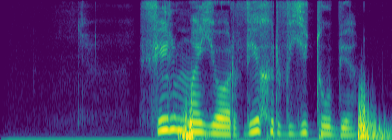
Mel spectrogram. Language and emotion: Russian, neutral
